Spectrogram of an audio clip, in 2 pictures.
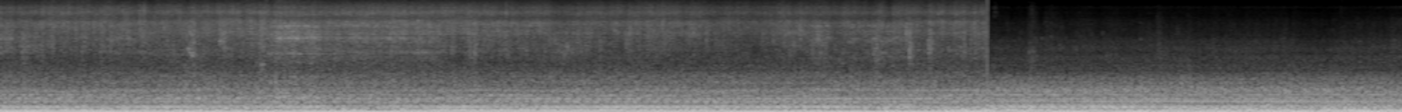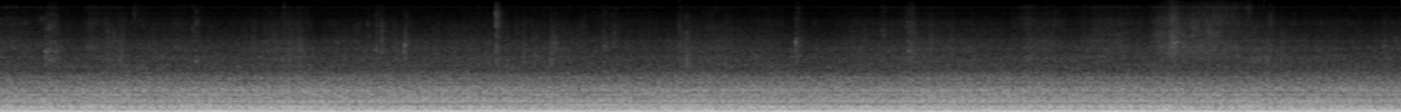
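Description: Boat engine running steadily, a low drone with an even pitch. A high hiss lies over it for about the first ten seconds and stops abruptly.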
